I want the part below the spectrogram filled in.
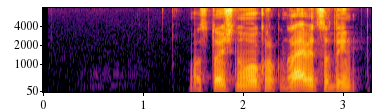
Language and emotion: Russian, positive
